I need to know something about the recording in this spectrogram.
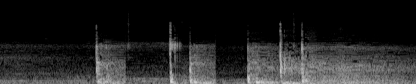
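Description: Snooker balls clack against each other and knock into the table cushions.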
